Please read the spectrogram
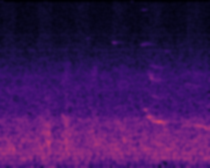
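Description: A young puppy gives a few short, high whimpers, the clearest one sliding down in pitch about one and a half seconds in. A box fan runs with a steady hiss underneath.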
